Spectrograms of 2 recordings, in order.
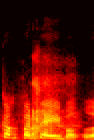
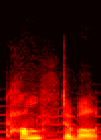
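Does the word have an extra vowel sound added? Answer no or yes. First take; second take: yes; no. First: An extra vowel sound is added inside the word. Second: No extra vowel sound is added inside the word. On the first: The speaker calls it wrong. "that vowel" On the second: The speaker calls it right. "no, no, no, it's comfortable"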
